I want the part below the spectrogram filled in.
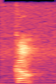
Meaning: Caen (a city and commune, the prefecture of the department of Calvados, France)
- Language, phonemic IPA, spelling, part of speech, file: French, /kɑ̃/, Caen, proper noun, Fr-Caen.ogg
